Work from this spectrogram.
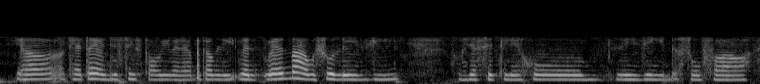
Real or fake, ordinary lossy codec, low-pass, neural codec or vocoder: fake; none; 3.6 kHz; codec, 16 kHz, 2 kbps, FunCodec, trained on Chinese and English, 25 frames a second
